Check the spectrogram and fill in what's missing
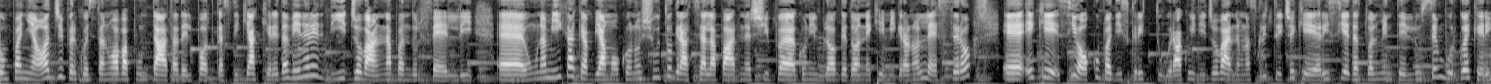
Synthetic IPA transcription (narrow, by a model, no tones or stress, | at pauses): ompaɲːiːaɔd͡ʒːiperkwest̪anwɔːvapunt̪aːt̪ad̪elpɔd̪kast̪̚d̪ik̟jakːjeɾed̪aveːneɾed̪id͡ʒovanːapand̪olfɛlːiɛunamiːkakeabːjaːmokonoʃuːt̪oɡɾat̪sːjealːapart̪nerʃipːkonilblɔɡːd̪ɔnːekemːiːɡɾanoalːɛst̪eɾoɛekʰːesiɔkːupad̪iskɾit̪ːuːɾakwind̪id͡ʒovanːaɛunaskɾit̪ːɾiːt͡ʃek̟erisjɛːd̪eat̪ːualment̪elːusːemburɡoekːeri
